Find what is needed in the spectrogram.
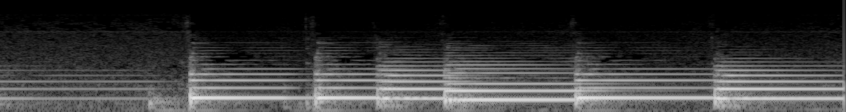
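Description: Digital piano played with the right hand: a slow single-line melody of about six notes, starting about a second in, each note struck and left to ring.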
